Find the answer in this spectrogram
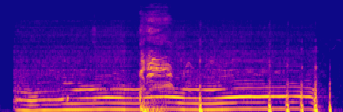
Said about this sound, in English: And he's going to attempt to play the didgeridoo.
